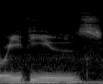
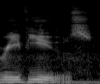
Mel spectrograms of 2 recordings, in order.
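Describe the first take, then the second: First: The word ends with a plain 'ooze' sound. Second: The word ends with a 'yooz' sound, like 'use'. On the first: "or reviews, as it was" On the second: "it's now going to be reviews"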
